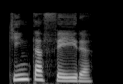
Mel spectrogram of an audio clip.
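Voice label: "Quinta-feira", Portuguese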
